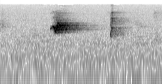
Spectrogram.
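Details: One clear whistled chirp from a pet Senegal parrot, holding steady then fading, followed about half a second later by a shorter, harsher click-like note in a quiet indoor setting.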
